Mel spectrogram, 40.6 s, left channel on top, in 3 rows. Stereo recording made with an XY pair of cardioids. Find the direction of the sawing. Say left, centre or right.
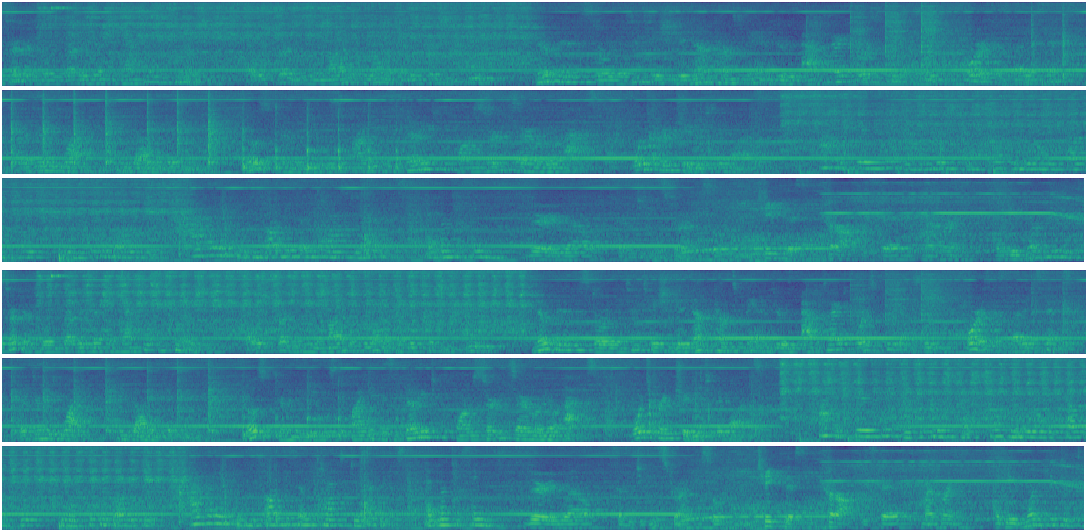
right.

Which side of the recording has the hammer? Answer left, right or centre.
left.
